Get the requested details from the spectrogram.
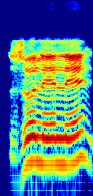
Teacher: There's no nasal here. There's no N.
